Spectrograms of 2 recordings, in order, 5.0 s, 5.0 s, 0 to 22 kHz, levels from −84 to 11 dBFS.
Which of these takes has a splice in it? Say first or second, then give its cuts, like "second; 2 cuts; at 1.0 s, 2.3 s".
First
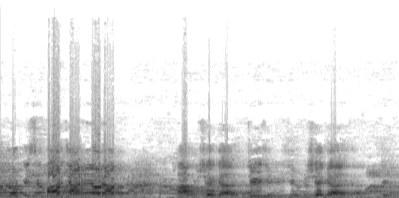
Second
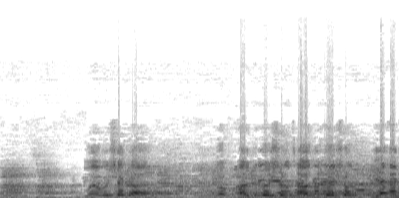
first; 1 cut; at 1.6 s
